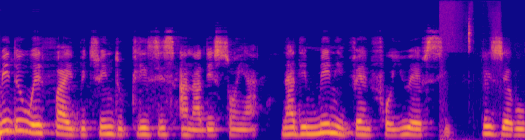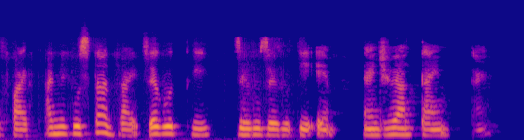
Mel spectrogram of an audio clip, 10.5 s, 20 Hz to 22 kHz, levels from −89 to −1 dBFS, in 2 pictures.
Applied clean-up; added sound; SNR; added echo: neural mask model DeepFilterNet 3.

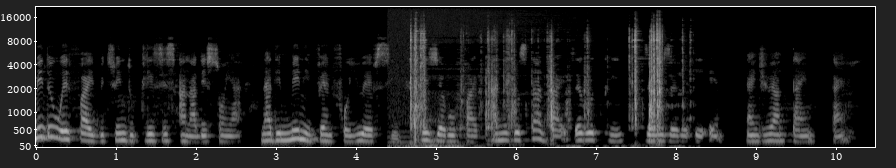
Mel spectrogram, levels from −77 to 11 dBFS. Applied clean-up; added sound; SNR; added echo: classical method Wiener filter.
